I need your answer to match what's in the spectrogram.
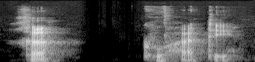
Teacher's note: In Bosnian and Croatian, you would say kuhati. With the h is a velar fricative rather than the glottal fricative that we know for h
